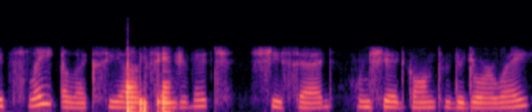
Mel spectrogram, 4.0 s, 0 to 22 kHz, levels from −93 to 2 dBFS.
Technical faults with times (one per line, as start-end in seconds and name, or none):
0.00-4.00 GSM full-rate codec
0.96-1.32 GSM bit errors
